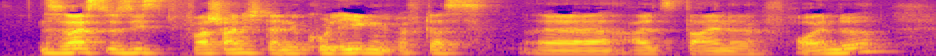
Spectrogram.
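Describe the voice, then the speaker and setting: Somewhat breathy at medium pitch, a man talks with ordinary pitch variation and long, frequent pauses. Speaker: podcast host. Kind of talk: casual chat.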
